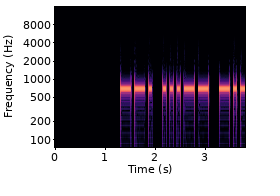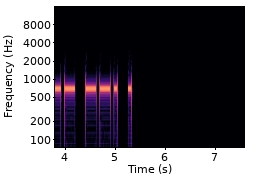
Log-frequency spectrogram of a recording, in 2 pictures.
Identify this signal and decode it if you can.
Morse code, heard as a keyed tone, about 17 wpm, 700 Hz. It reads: G3YGE
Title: DXCC-100 Call Signs - 5 Characters - Repeated 2x - 17wpm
